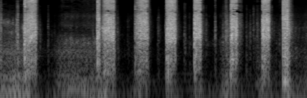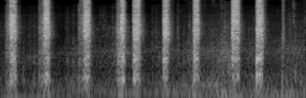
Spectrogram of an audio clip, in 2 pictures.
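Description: A quick, even series of short scraping or rubbing strokes, about three a second.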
